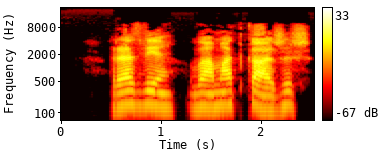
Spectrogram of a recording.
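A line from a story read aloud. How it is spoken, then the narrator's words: Grumbled. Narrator (Russian): буркнул Ярослав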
